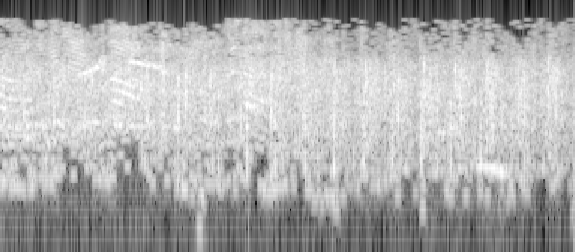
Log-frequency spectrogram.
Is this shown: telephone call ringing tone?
no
